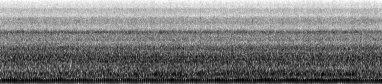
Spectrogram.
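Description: Steel tracks clank and rattle as a heavy vehicle rolls slowly forward.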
